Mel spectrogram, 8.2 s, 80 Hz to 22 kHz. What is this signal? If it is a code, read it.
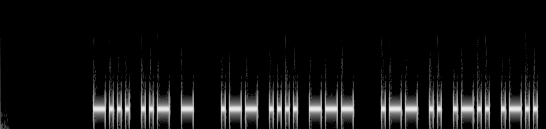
Morse code, heard as a keyed tone, about 20 wpm, 700 Hz. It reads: BUT WHO WILL
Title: Sentences from Top 1000 Words - Review Part 2 - 20wpm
